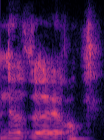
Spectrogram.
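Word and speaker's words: neuf heures: Если будет, например, какой же возьмем, 9 часов будет «не», а там тоже будет связывание «9 heures». «Ф» будет произноситься как «в».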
